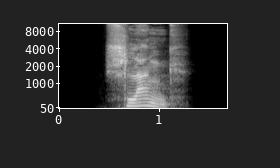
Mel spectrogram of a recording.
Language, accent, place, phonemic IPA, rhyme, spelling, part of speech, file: German, Germany, Berlin, /ʃlaŋk/, -aŋk, schlank, adjective, De-schlank.ogg
- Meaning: slim, svelte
